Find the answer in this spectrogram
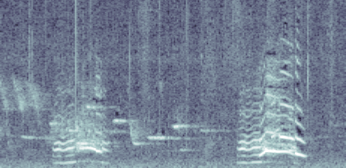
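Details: Takahe, one of three, in the predator-free open sanctuary of Tawharanui Regional Park north of Auckland, gives two loud, harsh, nasal honks about two seconds apart, each swelling and falling, with thin whistles from other birds in between.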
